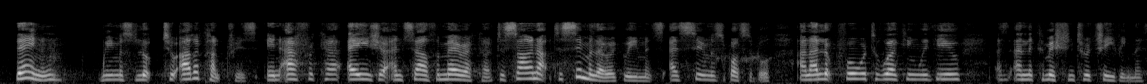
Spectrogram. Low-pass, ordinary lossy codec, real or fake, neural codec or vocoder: 7.2 kHz; none; fake; codec, 16 kHz in and 24 kHz out, 1 kbps, XY-Tokenizer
